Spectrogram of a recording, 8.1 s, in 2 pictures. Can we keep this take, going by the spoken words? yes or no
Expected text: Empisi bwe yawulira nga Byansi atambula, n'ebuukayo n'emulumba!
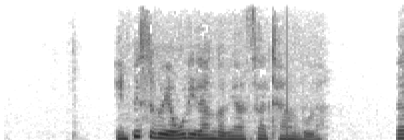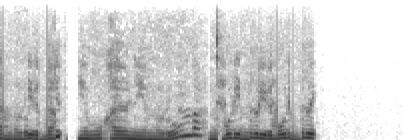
no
